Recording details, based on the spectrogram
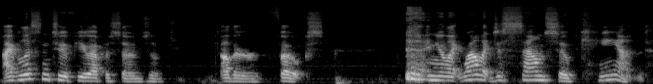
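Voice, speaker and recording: Woman, middle-aged, podcast guest, animated storytelling, laughs a lot, bright tone. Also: fairly low pitch, measured pace, breathy edge. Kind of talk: casual interview chat.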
